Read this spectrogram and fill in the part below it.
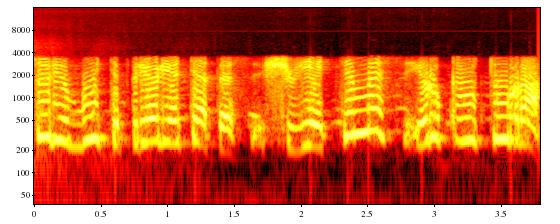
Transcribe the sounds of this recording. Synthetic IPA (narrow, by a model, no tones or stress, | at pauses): t̪ʊɾʲɪbuːt̪ʲɪpʲɾʲɪoːɾʲɪt̪ʲæt̪ɐsʃʲʋʲiɛt̪ʲɪmɐsɪrkʊlˠt̪uːɾɐ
